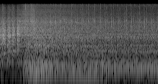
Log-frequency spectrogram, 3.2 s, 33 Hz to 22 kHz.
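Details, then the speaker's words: Ford F-250 with 280,000 miles, 5.4 L V8 and five-speed automatic: cranks, starts and settles into a steady idle with a faint lifter clatter; slight lifter tick, normal for an old engine. "sounds decent i can hear a little lifter clacking but you expect that on an old engine"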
